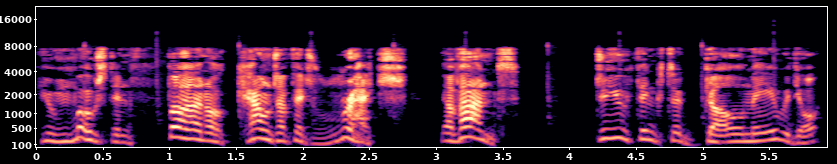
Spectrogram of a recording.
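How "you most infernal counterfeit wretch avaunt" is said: loud, outraged roar at the rogue; a shouted, scornful banishment; furious shout. Acted. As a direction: drive him out with a bellowing rebuke. Master drives the devil out.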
